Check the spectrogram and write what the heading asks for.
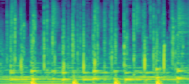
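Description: Background music with a steady beat: a kick drum about twice a second under held tones.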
